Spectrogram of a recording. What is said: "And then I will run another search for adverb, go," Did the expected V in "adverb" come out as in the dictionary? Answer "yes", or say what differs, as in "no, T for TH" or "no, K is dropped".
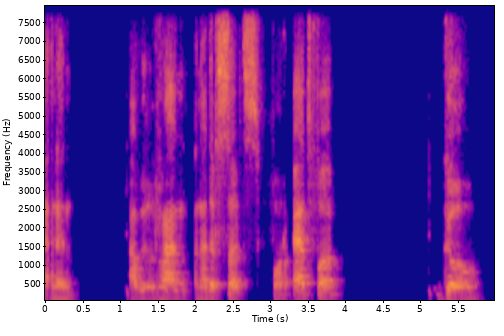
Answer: no, F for V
